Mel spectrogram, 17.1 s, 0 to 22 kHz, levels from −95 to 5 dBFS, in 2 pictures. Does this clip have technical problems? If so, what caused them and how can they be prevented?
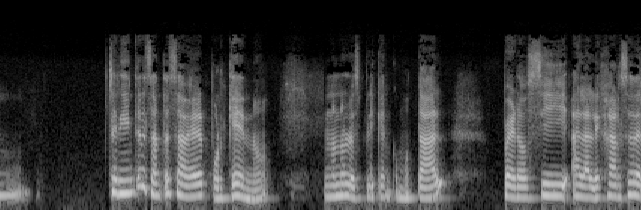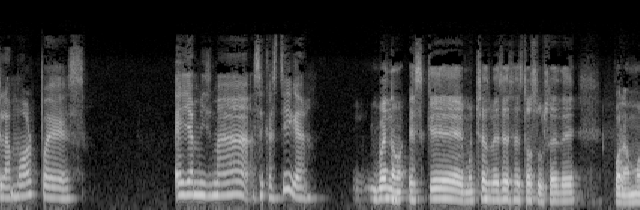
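Yes. Comfort noise replaces the background in the pauses at 0.77–1.39, 4.13–4.31, 9.97–10.87, 13.03–13.25 and 16.59–16.73 s. A steady, featureless hiss stands in for the real room sound. At 9.97 s it is about 8 dB quieter. The likely cause is Opus discontinuous transmission. Turning DTX off in the sender's codec settings would keep the real background.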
